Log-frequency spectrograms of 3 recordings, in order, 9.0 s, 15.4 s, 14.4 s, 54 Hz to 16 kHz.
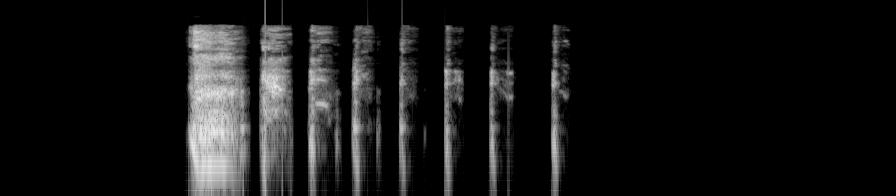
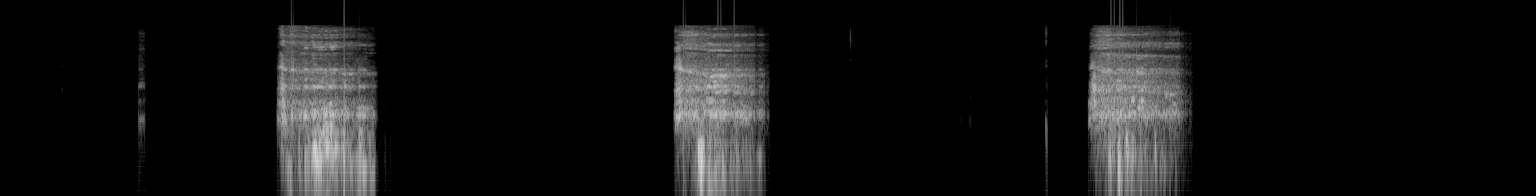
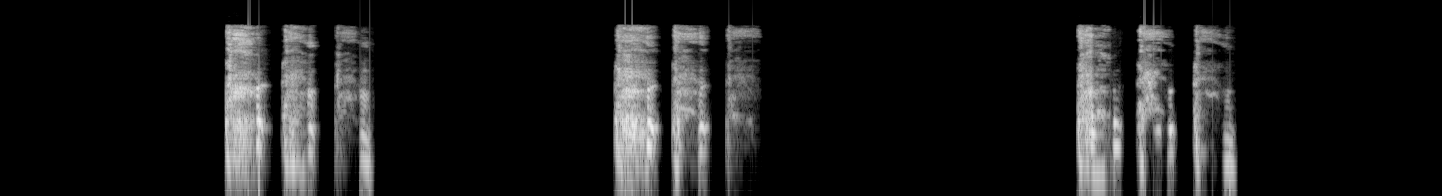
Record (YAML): cough_length: 9.0 s
cough_amplitude: 32250
cough_signal_mean_std_ratio: 0.24
exhalation_length: 15.4 s
exhalation_amplitude: 6422
exhalation_signal_mean_std_ratio: 0.3
three_cough_length: 14.4 s
three_cough_amplitude: 28197
three_cough_signal_mean_std_ratio: 0.29
survey_phase: beta (2021-08-13 to 2022-03-07)
age: 45-64
gender: Male
wearing_mask: 'No'
symptom_cough_any: true
symptom_runny_or_blocked_nose: true
symptom_sore_throat: true
symptom_diarrhoea: true
symptom_headache: true
smoker_status: Never smoked
respiratory_condition_asthma: false
respiratory_condition_other: false
recruitment_source: Test and Trace
submission_delay: 2 days
covid_test_result: Positive
covid_test_method: RT-qPCR
covid_ct_value: 12.4
covid_ct_gene: ORF1ab gene
covid_ct_mean: 12.5
covid_viral_load: 81000000 copies/ml
covid_viral_load_category: High viral load (>1M copies/ml)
